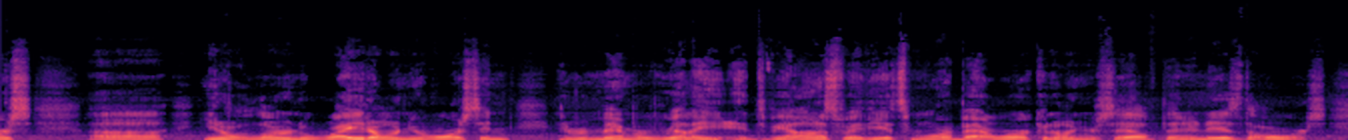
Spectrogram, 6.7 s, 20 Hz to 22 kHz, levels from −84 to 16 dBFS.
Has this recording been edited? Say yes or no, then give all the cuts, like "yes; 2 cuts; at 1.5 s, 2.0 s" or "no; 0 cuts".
no; 0 cuts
